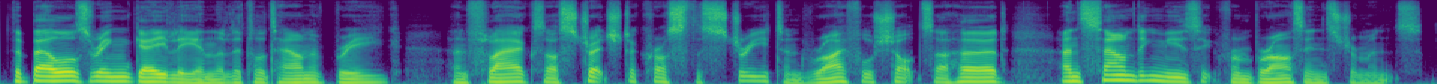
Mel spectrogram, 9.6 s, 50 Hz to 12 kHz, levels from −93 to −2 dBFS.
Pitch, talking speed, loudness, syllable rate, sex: 110 Hz, 175 wpm, -18 LUFS, 4.5 syllables/s, male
